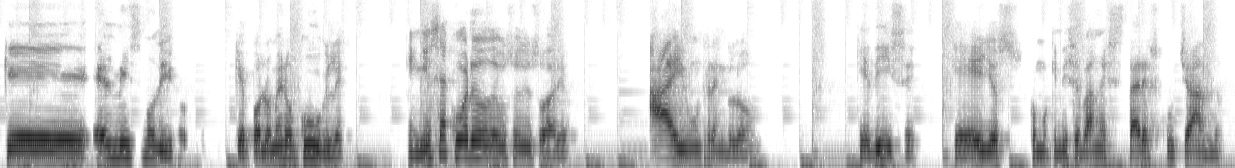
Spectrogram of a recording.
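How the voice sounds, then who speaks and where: A man's voice: a little high, a little slow, darkish tone, lo-fi sound, faint music behind. A young man with a Dominican accent in casual chat, explaining things with slangy, acted-out examples.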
